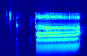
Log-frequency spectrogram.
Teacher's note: تا الف زبر تا تو 2 حروف سے مل کے بنا ہے، یہ بھی 2 حرفی ہے۔ تا دیکھیں جب ہم تا ادا کرتے ہیں تو اپنی زبان کی نوک کو یعنی سامنے کے اوپر کے 2 دانتوں کی جڑ سے لگائیں گے تو تا ادا ہوگا · زبان کی نوک ثنایا علیہ یا سامنے کے 2 دانتوں کی جڑ سے لگے تو تا ادا ہوتا ہے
